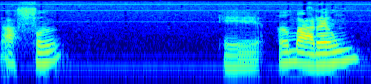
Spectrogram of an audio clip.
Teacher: Quando ele está na sílaba tônica, ele vai estar aí não por ser o acento gráfico, mas por indicar a nasalização da sílaba tônica, ou melhor, a vogal tônica é nasal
